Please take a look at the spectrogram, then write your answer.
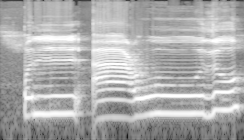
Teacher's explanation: یہاں پر واو مدہ آ رہی ہے تو اس لیے آپ نے عین کو ایک الف کے برابر کھینچ لینا ہے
